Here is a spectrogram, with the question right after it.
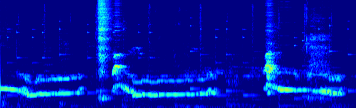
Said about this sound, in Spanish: Mis perros.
